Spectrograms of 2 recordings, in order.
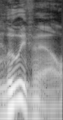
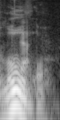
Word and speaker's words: Louisville: Louisville. – And I said it correctly so that I didn't have to have marbles in my mouth with Louisville. – Yeah, Louisville. Yeah. Like with gravel, like Louisville.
